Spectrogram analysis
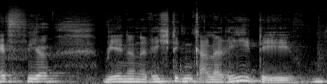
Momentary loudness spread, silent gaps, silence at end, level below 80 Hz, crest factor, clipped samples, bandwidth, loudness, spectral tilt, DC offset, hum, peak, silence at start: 9 LU; none; 0 s; -48 dBFS; 14 dB; under 0.1%; 12.5 kHz; -19 LUFS; -7 dB/octave; under 0.1%; none; -4 dBFS; 0 s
